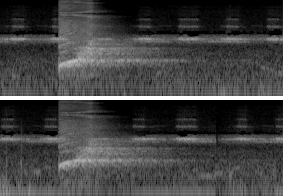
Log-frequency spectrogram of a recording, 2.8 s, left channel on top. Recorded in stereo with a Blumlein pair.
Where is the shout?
10° left, 0.7 m.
